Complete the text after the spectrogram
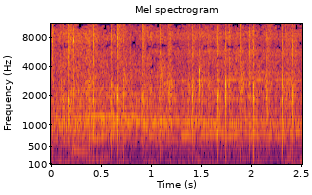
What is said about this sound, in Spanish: El aplauso del juego del programa. Venga, ahora mismo.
